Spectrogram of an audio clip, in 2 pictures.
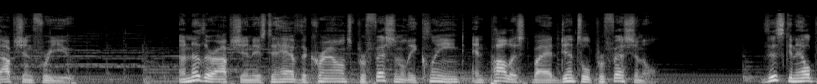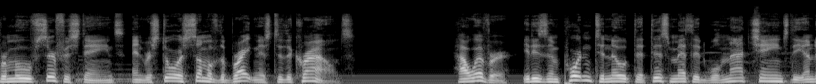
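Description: Mains hum runs throughout, a steady 50 Hz tone sitting roughly 30 dB below the sound, where power-line current has leaked into the signal path through grounding or nearby wiring.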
